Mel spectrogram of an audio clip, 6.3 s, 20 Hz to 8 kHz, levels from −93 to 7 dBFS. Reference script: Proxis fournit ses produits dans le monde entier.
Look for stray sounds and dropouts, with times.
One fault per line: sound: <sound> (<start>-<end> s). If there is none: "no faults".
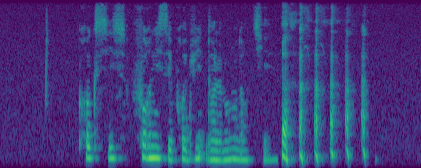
sound: laugh (4.2-5.5 s)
